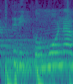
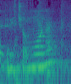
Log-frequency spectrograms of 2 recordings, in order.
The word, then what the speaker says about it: trichomona: Que es un parásito que se llama tricomona vaginalis se escribe trichomona. – Es también correcto decirle trichomona.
